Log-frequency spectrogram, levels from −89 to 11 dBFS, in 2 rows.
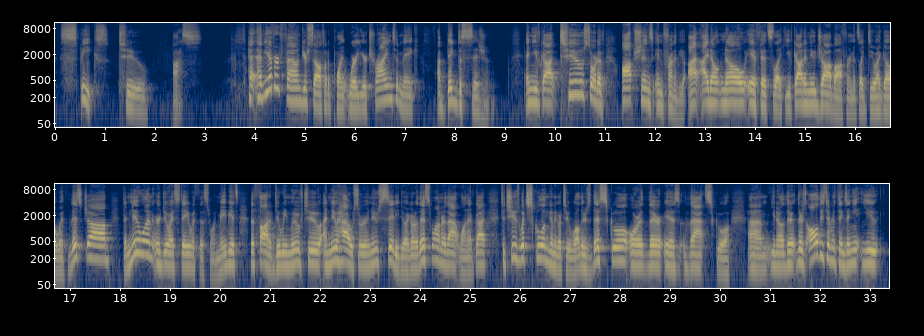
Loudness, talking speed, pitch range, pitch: -20 LUFS, 215 wpm, 120-165 Hz, 140 Hz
